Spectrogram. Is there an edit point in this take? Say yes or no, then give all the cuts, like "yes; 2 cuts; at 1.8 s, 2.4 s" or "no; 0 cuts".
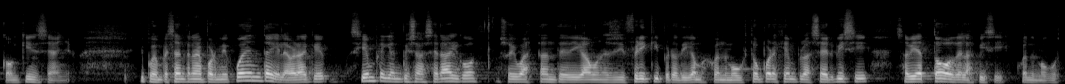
no; 0 cuts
